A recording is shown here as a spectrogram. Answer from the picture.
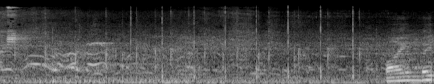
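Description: Players and onlookers calling out during a volleyball rally, with a few sharp slaps of hands striking the ball.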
